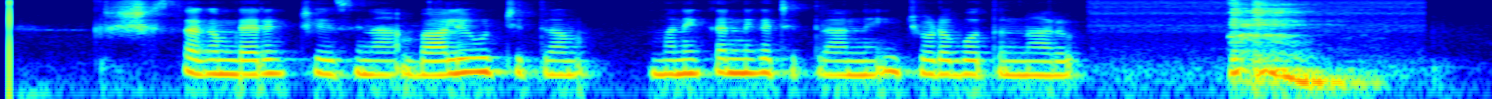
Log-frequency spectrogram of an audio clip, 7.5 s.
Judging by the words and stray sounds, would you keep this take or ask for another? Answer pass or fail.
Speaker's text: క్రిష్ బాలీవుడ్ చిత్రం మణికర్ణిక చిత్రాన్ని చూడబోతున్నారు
fail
